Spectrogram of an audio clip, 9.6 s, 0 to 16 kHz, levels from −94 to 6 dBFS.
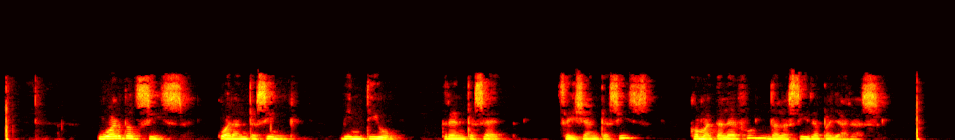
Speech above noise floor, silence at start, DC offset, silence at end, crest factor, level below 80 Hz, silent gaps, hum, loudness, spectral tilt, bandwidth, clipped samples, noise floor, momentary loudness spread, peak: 48 dB; 0.05 s; under 0.1%; 0.35 s; 18 dB; -60 dBFS; none; none; -20 LUFS; -5.5 dB/octave; 7.8 kHz; under 0.1%; -66 dBFS; 15 LU; -4 dBFS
